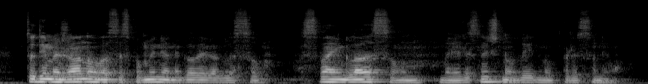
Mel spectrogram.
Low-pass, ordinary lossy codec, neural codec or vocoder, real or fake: 14.4 kHz; AAC, 48 kbps; none; real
